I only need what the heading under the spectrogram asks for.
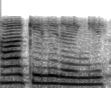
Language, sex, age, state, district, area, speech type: Hindi, female, 18-30, Uttar Pradesh, Bhadohi, urban, conversation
